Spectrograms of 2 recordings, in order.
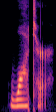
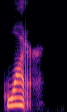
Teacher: In British English, you might hear a clearer T, water. · When a T is between two vowel sounds, it gets soft. It stops being a sharp T and starts sounding almost like a quick, soft D. We call this the flap T.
